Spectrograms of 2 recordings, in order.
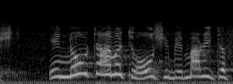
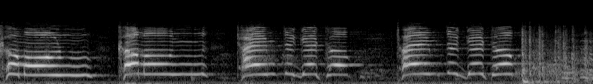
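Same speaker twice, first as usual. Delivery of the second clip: horrible, high shouting voice; 5 semitones higher, 6 dB louder than usual. Mimicking the man who drags them out of bed, in a mock horrible shouting voice. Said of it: "that horrible voice shouting".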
